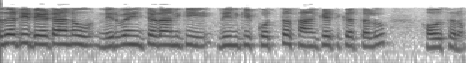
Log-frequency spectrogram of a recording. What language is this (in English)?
Telugu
